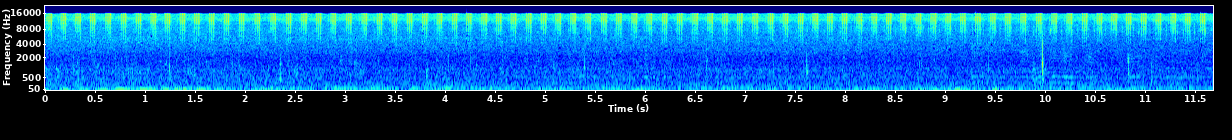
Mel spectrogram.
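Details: Hot-summer cricket chorus from tall grass: a continuous high pulsing trill, roughly six beats a second, above a soft low background hum with occasional small clicks.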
